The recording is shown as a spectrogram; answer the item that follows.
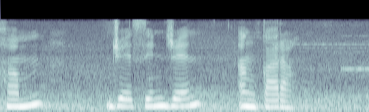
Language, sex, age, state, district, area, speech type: Marathi, female, 18-30, Maharashtra, Kolhapur, urban, spontaneous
